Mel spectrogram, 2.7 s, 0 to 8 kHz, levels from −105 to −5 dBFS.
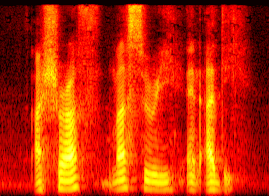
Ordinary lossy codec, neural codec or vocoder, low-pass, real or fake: none; codec, 16 kHz, 1.1 kbps, Voila-Tokenizer; none; fake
